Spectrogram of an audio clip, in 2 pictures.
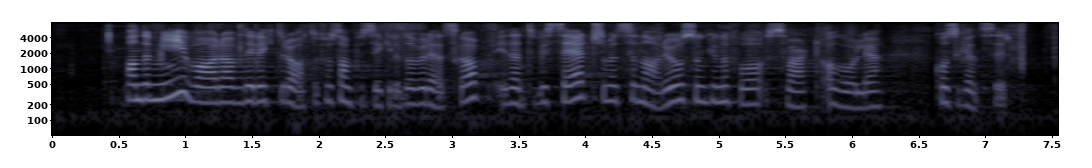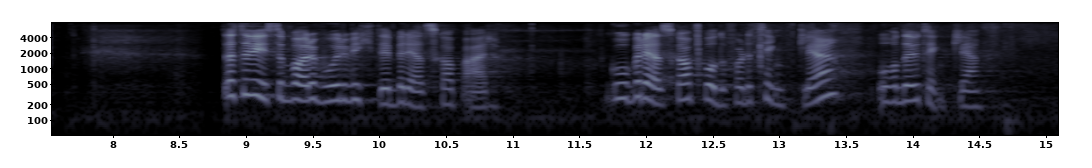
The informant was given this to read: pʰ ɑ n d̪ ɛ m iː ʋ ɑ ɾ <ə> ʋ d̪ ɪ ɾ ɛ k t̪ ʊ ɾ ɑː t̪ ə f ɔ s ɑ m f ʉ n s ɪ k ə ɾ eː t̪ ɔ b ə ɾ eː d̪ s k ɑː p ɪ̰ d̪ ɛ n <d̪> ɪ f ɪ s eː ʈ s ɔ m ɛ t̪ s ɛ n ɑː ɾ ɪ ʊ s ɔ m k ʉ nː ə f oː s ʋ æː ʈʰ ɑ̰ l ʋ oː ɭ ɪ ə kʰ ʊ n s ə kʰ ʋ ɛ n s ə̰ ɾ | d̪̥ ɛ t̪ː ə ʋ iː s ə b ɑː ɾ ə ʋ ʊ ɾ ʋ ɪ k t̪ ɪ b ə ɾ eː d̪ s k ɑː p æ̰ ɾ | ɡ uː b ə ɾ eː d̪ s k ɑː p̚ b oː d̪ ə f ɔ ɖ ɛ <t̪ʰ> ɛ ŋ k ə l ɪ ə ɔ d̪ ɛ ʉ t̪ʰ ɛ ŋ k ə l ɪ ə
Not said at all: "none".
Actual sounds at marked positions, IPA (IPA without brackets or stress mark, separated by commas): ɑ, t̪, t̪ʰ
